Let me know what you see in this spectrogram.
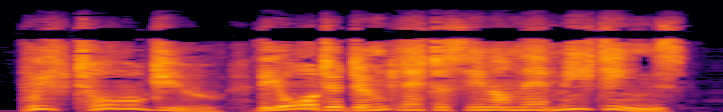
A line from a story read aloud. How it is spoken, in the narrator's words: said Hermione nervously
